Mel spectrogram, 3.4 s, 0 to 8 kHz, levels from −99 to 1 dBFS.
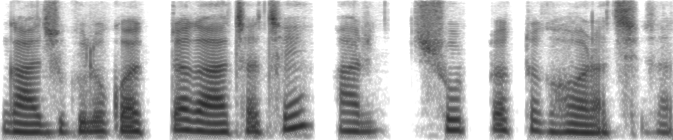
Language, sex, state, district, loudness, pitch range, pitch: Bengali, female, West Bengal, Jhargram, -22 LUFS, 175-210 Hz, 185 Hz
